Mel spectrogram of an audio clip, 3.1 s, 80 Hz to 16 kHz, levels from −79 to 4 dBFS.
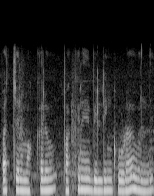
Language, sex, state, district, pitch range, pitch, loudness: Telugu, male, Andhra Pradesh, Manyam, 150-160 Hz, 155 Hz, -16 LUFS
